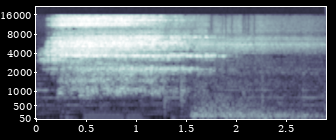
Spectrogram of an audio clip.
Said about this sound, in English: Keep the palms on your dog and just breathe into your body. And exhale through the nose all the way out. And maybe your dog will respond to your breathing, the sound of the breath.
